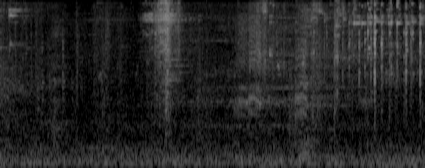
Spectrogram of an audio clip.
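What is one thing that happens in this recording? A metal chain clinks and rattles as someone climbs it.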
